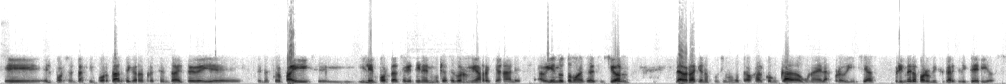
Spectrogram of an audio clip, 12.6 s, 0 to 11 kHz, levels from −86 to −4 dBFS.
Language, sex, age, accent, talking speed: Spanish, male, 30-49, Argentinian, 200 wpm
